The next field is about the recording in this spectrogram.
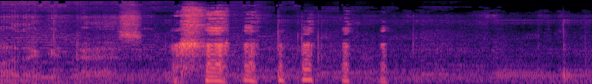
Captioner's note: chuckling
